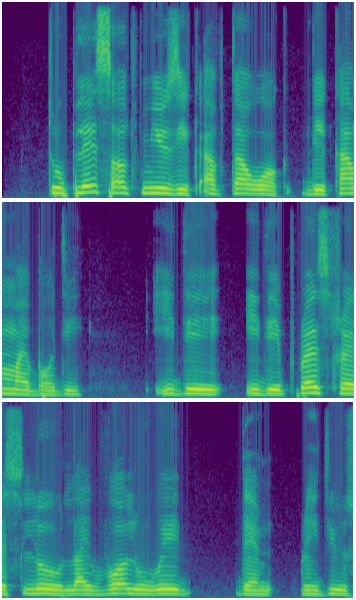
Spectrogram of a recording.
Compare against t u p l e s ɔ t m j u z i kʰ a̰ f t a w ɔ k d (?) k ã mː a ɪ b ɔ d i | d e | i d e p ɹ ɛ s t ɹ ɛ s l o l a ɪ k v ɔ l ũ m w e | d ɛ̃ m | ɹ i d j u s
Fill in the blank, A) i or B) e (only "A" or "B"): B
